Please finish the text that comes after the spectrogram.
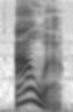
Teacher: We see an H, but we hear a vowel sound at the beginning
